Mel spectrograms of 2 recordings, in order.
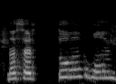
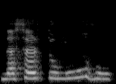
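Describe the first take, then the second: First: The ending joins directly, with no linking vowel. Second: An extra u vowel links the two parts. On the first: "उन्हें बोलने में इतना अच्छा नहीं लगा है" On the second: "उसको बदल के नसर तुमू हूँ कर दिया है"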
